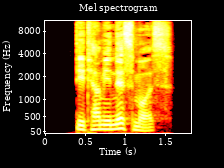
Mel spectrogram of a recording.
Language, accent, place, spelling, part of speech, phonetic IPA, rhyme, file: German, Germany, Berlin, Determinismus, noun, [detɛʁmiˈnɪsmʊs], -ɪsmʊs, De-Determinismus.ogg
- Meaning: determinism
